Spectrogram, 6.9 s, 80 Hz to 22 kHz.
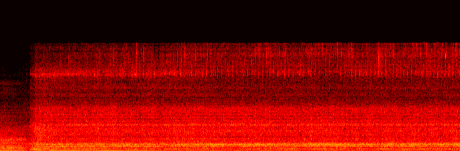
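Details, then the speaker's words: Milling machine with NT30 arbor and 50mm face mill, cutters possibly dull: steady gritty rasping with low drone through the cut; suspected quill bearings, unconfirmed. "anyway don't think that cut is real sharp either and you can hear that bit of noise in the I don't know whether it's just quill need to in the bearings I don't know"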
